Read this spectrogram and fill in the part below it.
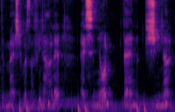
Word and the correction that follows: Sheehan: di Leicester. – Che Sheehan, ha fatto... – Comunque. Sheehan, vabbè, perché ho l'accento di, di Galway che a volte non si capisce, scusami.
